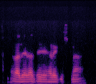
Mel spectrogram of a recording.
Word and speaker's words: कृष्ण: सटीक उच्चारण तो कृष्ण है, कृष्ण ऐसा है।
